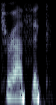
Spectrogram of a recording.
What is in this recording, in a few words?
"traffic", tcas, female; fgdata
